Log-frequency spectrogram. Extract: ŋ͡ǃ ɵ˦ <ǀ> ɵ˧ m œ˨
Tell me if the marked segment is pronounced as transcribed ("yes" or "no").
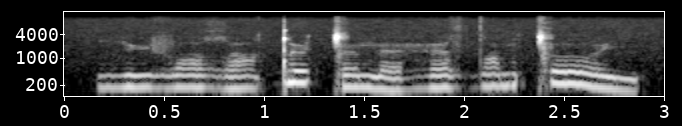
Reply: yes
